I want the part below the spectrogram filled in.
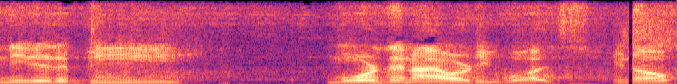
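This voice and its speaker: A man's medium-pitched voice at a moderate pace. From Florida. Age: 20s. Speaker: university student. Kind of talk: casual podcast conversation. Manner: hesitant, filler-heavy.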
